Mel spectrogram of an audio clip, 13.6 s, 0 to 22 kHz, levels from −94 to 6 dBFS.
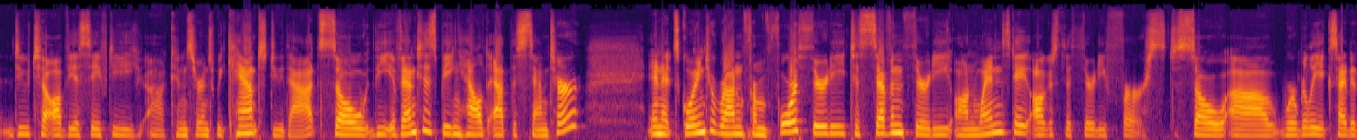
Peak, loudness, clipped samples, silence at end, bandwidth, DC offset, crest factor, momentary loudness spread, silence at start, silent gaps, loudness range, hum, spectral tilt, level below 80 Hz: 0 dBFS; -14 LUFS; 0.1%; 0 s; 17 kHz; under 0.1%; 14 dB; 12 LU; 0.05 s; none; 4 LU; none; -4.5 dB/octave; -52 dBFS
